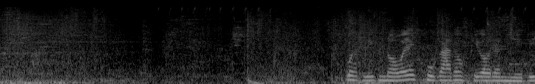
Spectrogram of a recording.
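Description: Video game spells whoosh and crackle in battle.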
